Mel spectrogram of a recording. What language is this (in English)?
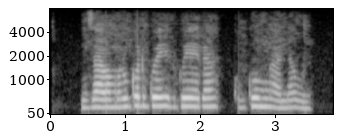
Kinyarwanda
